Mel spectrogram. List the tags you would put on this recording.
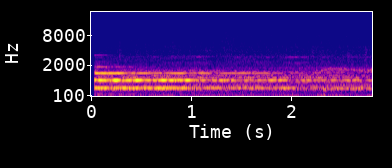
Sound effects > Objects / House appliances
bell
ding
gong

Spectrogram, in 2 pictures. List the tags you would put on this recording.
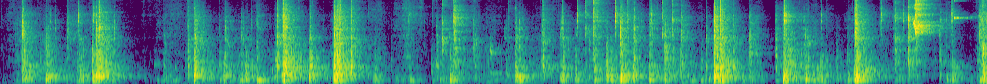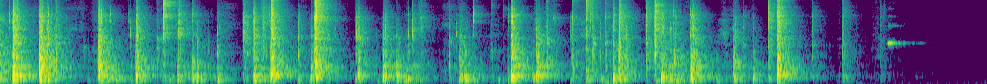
Sound effects > Objects / House appliances
drawer
furniture
wood
wooden

